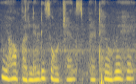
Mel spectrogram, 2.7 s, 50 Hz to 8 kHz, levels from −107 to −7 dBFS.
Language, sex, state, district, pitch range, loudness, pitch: Hindi, female, Uttar Pradesh, Saharanpur, 225-255 Hz, -15 LUFS, 245 Hz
